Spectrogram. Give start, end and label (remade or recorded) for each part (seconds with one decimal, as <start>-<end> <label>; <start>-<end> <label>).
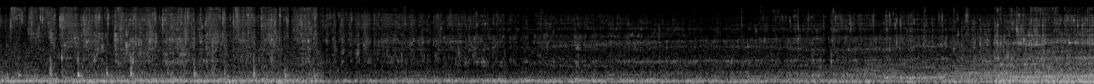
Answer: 0.0-0.7 recorded; 0.7-5.2 remade; 5.2-10.9 recorded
